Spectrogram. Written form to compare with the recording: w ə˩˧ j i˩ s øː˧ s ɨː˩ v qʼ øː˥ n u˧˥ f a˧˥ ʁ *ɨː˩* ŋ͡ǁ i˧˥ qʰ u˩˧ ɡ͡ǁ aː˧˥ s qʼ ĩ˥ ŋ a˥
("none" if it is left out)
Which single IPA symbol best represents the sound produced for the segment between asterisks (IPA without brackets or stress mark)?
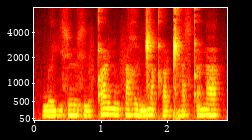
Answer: ɨː˩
